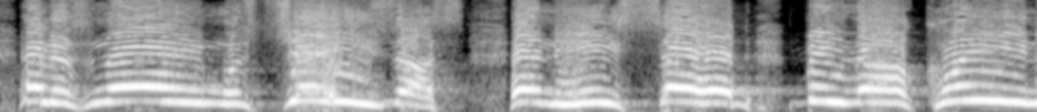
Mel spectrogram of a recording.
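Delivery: joyful shout. Retold or imitated. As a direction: shout out the healing story, slow on Jesus. Healed leper testifying loudly.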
